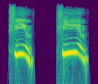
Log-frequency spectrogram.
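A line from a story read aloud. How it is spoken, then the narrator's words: Shouting. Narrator (Russian): прокричала я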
